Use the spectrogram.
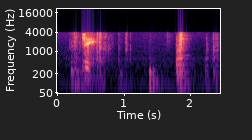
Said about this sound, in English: I'm going to shuffle until you tell me to stop.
